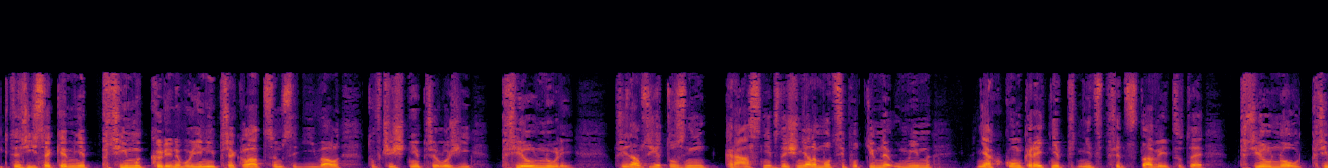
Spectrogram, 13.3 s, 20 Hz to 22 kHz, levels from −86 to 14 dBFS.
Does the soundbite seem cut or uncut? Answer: uncut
